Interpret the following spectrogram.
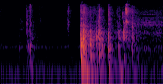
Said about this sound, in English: I'm going to shuffle some cards here too.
